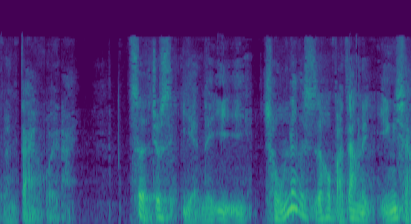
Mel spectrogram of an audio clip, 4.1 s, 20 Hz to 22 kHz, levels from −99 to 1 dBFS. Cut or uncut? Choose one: cut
